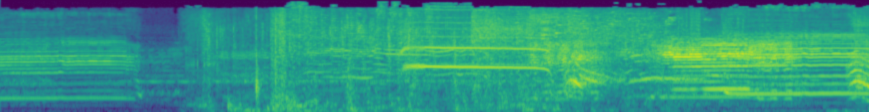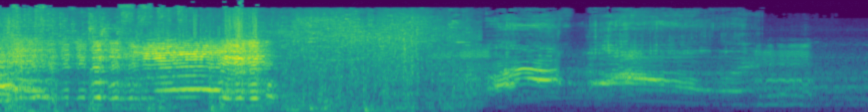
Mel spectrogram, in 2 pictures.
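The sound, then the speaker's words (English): An angry female goat bleats loudly and harshly in long, strained, wavering cries, several overlapping calls running together for about eight seconds before trailing off into a few shorter bleats. “Well, she is just a goat.”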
